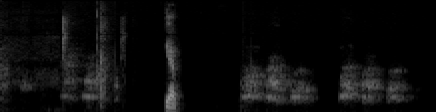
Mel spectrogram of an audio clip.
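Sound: dog yapping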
